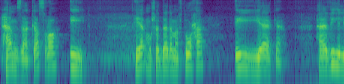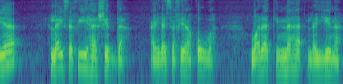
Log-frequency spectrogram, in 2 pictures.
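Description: A man teaching correct Quran recitation, slowly sounding out each syllable and contrasting right and wrong pronunciation. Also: mid-range voice, darkish tone, lo-fi sound. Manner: slow, deliberate, models sounds syllable by syllable. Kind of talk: tajweed pronunciation lesson.

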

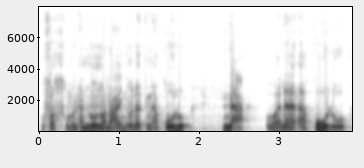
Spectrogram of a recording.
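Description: A man teaching correct Quran recitation, slowly sounding out each syllable and contrasting right and wrong pronunciation. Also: medium pitch, highs cut off. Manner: slow, deliberate, models sounds syllable by syllable. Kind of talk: tajweed pronunciation lesson.

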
